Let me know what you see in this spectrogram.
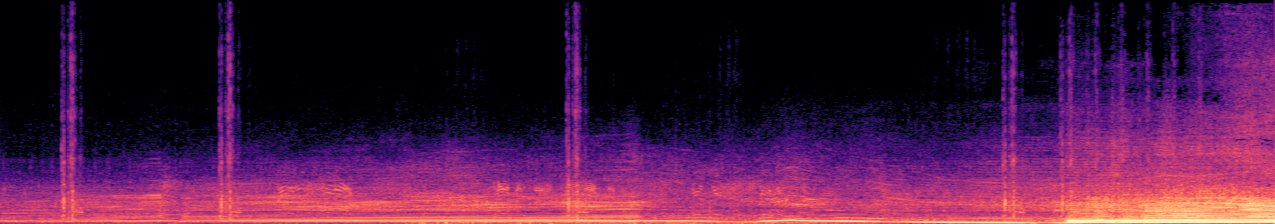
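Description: Race car's engine approaching under power in an auto slalom. Its revs climb slowly, then drop with one brief blip and fall further as it slows, and about two-thirds of the way in it revs up sharply and passes loud and close.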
